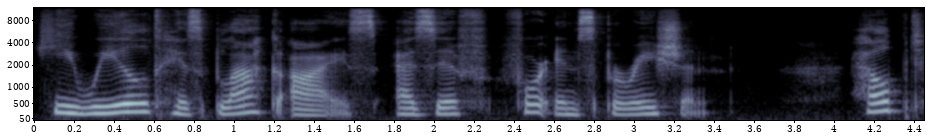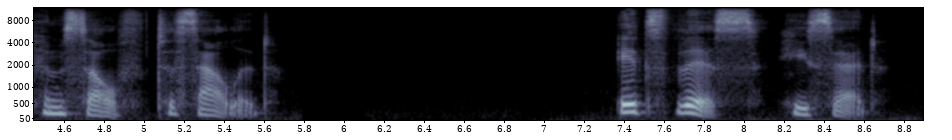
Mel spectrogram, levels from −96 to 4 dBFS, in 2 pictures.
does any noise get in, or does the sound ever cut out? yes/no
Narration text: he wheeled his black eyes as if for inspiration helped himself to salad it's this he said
no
